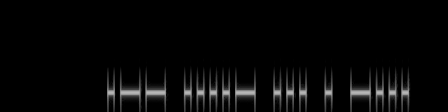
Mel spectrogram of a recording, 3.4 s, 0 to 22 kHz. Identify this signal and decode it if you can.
Morse code, heard as a keyed tone, about 25 wpm, 700 Hz. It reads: W4SEB
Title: USA Call Signs 25wpm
